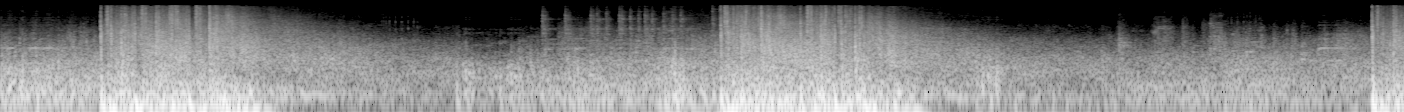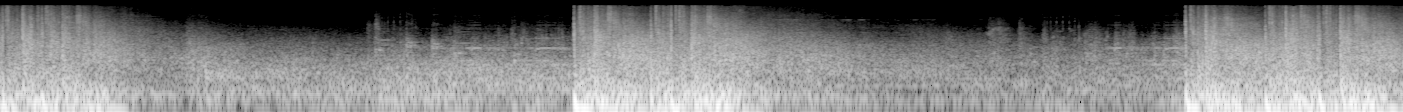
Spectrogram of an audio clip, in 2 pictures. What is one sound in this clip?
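Heavy naval guns fire in loud, booming salvos every few seconds.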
